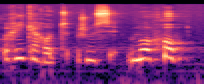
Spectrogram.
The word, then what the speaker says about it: mojo: Moho. En fait, ça s'écrit M-O-J-O, mais on dit Moho.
